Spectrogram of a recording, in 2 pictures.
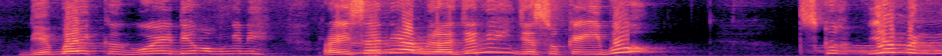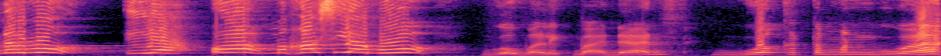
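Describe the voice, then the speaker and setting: The speaker has an animated tone with very wide pitch swings. The pace is moderate, with noticeable background noise. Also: woman. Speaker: podcast co-host. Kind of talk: casual chat, storytelling. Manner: loud.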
